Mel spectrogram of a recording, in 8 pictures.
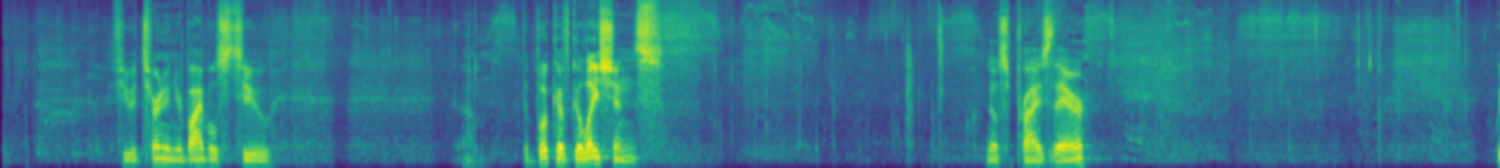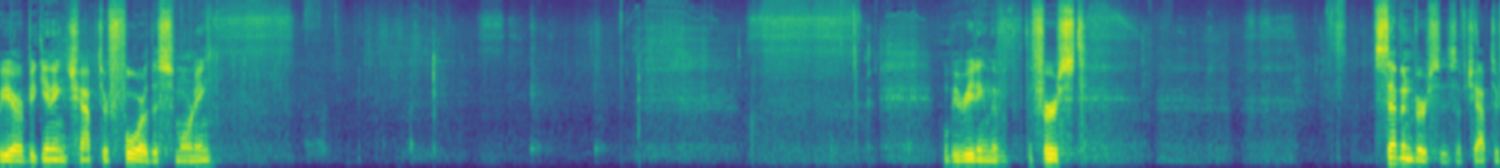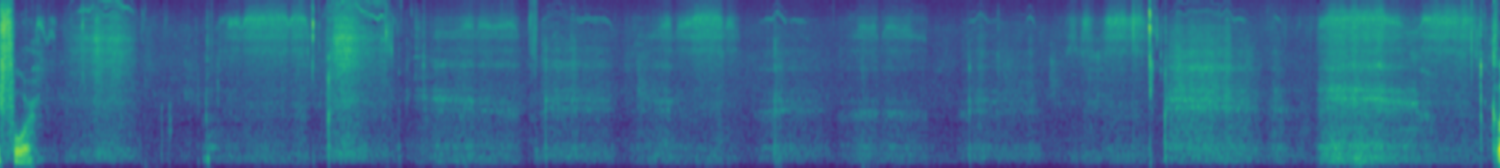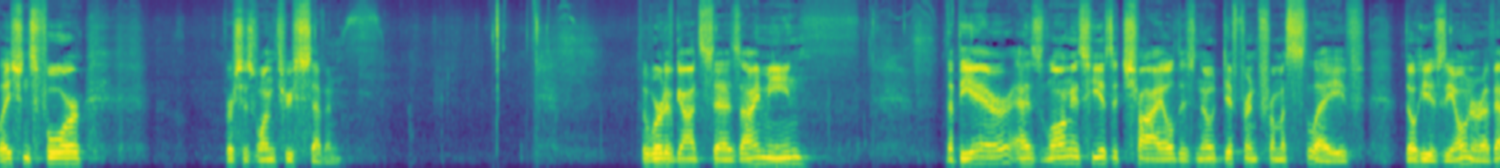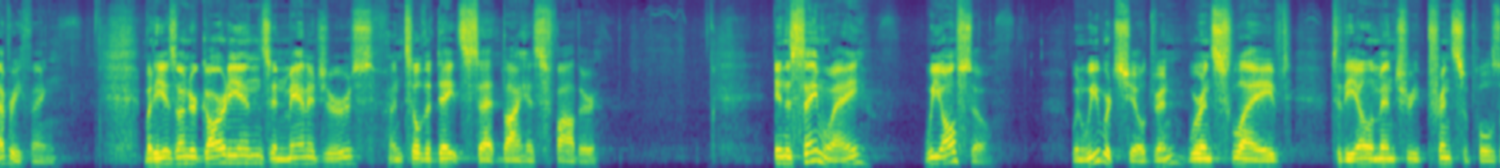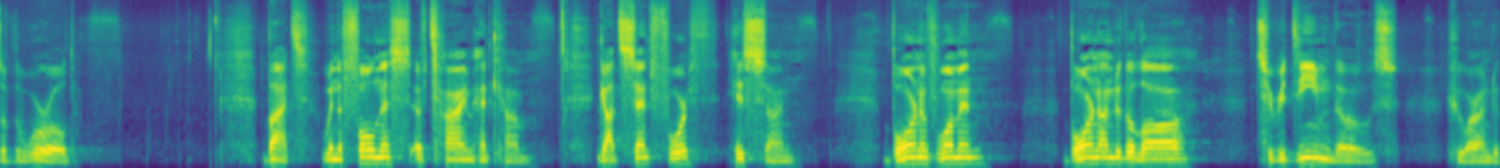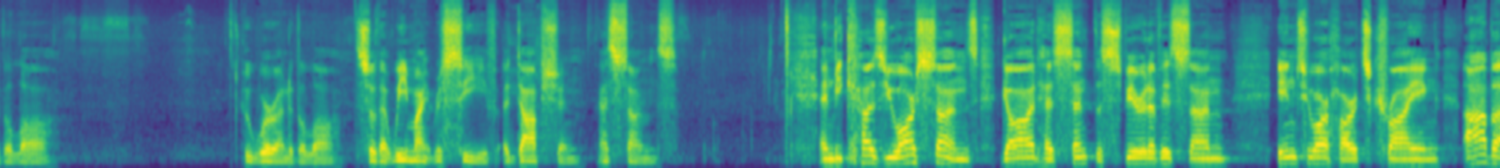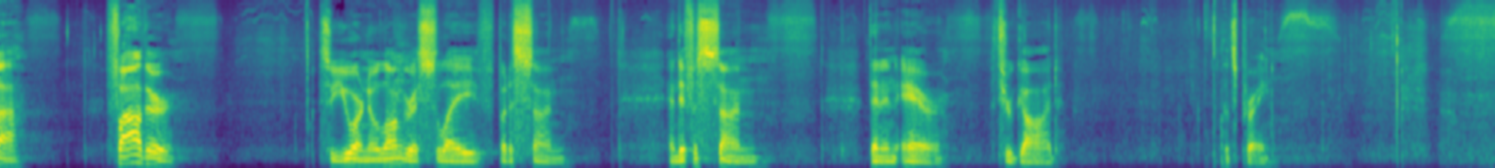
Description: Sermons | Ridgeview Bible Church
